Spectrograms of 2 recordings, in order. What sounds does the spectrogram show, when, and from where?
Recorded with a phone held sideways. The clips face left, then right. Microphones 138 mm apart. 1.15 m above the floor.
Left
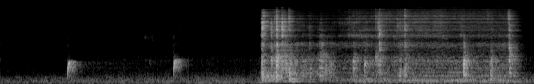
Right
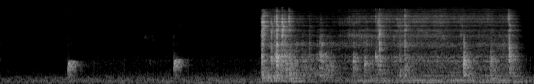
0.7 s a pop: 55° left (ahead or behind), 1.1 m
2.6 s a door slam: 40° left (ahead or behind), 0.6 m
